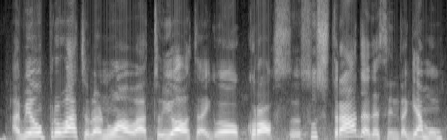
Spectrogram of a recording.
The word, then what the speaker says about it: Aygo X: conoscenza della nuova Toyota Aygo Cross, la compatta cittadina che punta anche alle flotte. Si scrive Aygo X, si chiama Toyota Aygo Cross, l'ultima arrivata nella gamma delle compatte della casa giapponese.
